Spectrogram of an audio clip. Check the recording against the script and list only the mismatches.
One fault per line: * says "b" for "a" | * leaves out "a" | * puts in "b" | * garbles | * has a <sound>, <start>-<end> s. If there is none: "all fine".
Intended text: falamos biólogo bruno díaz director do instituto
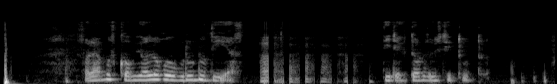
* puts in "co"
* has a laugh, 2.6-3.8 s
